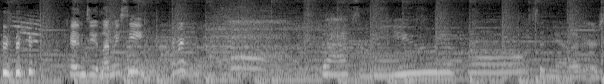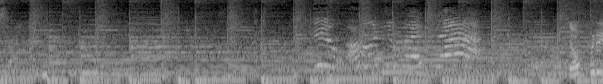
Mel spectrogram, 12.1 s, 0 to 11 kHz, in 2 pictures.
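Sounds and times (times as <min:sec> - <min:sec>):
background music: 0:00.0 - 0:12.0
young children chattering and squealing: 0:09.1 - 0:11.0.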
